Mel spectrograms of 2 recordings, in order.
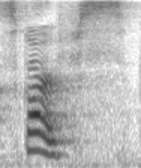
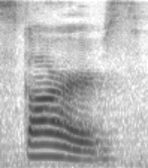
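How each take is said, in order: First: The word ends with an f sound before s. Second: The word ends with a v sound before s. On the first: The speaker calls it wrong. "It's not scarfs" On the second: The speaker calls it right. "It's scarves"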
